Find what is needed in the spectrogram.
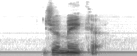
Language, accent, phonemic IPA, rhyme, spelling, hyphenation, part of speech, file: English, US, /d͡ʒəˈmeɪ.kə/, -eɪkə, Jamaica, Ja‧mai‧ca, proper noun, En-us-Jamaica.ogg
- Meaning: 1. An island and country in the Caribbean 2. Jamaica Plain, Boston, a neighborhood of Boston, Massachusetts 3. A town in Windham County, Vermont. See Jamaica, Vermont on Wikipedia.Wikipedia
